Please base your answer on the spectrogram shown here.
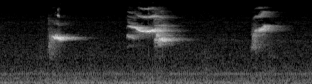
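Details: Asian pied starling song used as a master recording for training kept songbirds: one clear whistled note, then a longer harsh burbling phrase, then a short rising squeak, with a faint constant hum behind.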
